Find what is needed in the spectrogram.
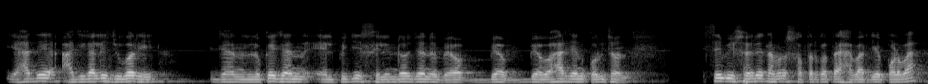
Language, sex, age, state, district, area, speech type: Odia, male, 60+, Odisha, Bargarh, rural, spontaneous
